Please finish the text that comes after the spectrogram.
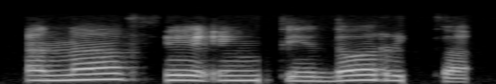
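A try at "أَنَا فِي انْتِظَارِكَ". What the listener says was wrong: Ya, itu disambung aja ya. Jadi fintidorik gitu, biar enak diwasal. Fin, fin, fintidorik,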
